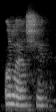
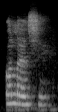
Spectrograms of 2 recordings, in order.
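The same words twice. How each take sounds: Both takes have the same delivery.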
